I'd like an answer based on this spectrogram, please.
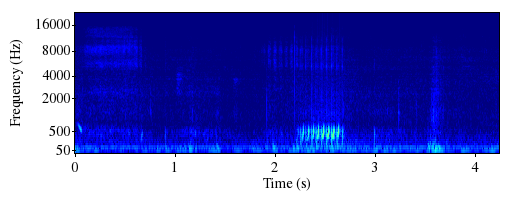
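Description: Soft, low rumbling breathing in a sleeping cat with one brief louder buzzing breath; gentle snoring.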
